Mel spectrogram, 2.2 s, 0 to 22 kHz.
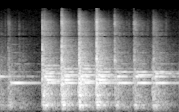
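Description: Piano patch on a Roland JV-1080 sound module, played from a keyboard. A quick run of about eight notes starts about half a second in, all at one fixed loudness, because a MIDI curve filter is sending every key press, hard or soft, at the same velocity.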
